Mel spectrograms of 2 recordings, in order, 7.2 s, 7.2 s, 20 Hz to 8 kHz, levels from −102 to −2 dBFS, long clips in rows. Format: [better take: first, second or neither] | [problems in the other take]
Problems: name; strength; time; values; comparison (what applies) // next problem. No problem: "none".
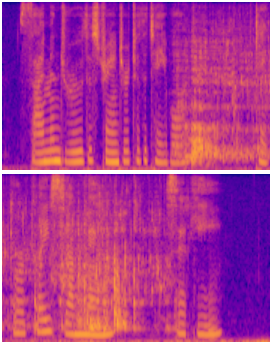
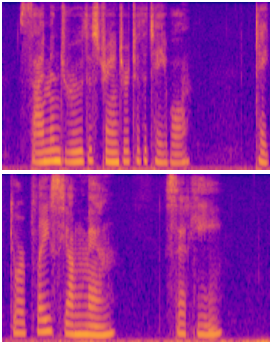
second | background sound (Toilet flush); as loud as the speech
